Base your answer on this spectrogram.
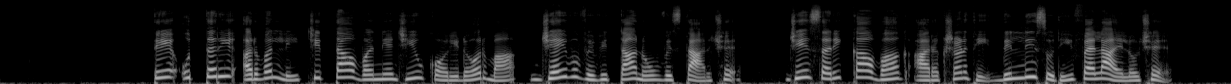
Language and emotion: Gujarati, neutral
